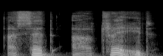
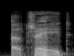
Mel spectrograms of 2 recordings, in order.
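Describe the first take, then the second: First: Slow, with weight on "said"; firm repeat. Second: Said in the usual way. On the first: Acted. Dunford repeating the offer to Fraser, slow and firm on "said". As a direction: lean on "said" and slow right down, insisting.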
